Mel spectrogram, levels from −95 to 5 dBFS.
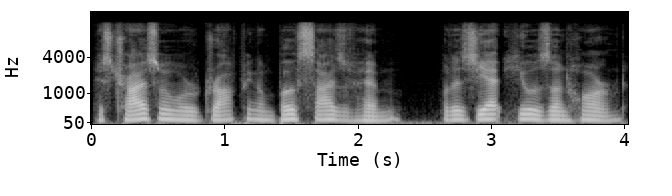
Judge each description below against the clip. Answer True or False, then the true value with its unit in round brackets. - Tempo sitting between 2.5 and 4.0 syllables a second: False (6.0 syllables/s)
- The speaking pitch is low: True (110 Hz)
